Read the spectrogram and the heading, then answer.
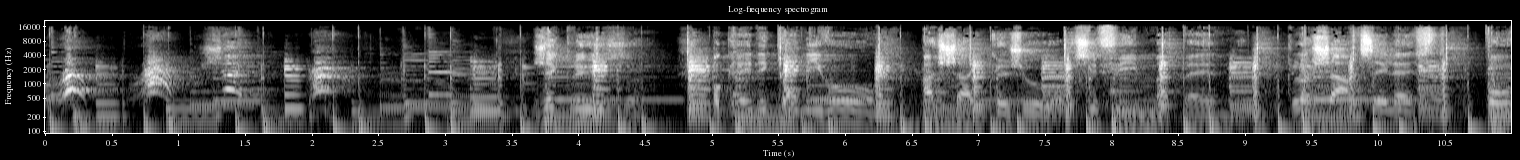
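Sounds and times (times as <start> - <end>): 
dog barking: 0.0 - 2.4
instrumental music: 0.0 - 10.9
speech: 0.3 - 0.8, 7.2 - 8.6, 9.4 - 10.9.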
